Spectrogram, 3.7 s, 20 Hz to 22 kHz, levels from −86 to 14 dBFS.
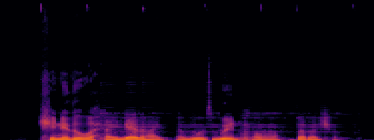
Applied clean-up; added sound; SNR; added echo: neural mask model DeepFilterNet 3.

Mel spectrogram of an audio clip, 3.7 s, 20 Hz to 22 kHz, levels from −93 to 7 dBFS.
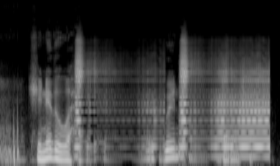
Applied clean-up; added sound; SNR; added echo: neural mask model RNNoise.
